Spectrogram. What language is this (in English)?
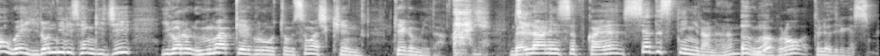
Korean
